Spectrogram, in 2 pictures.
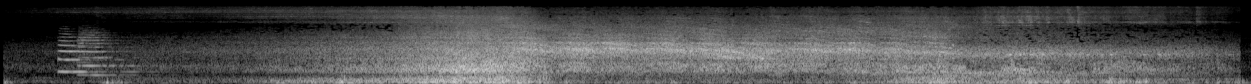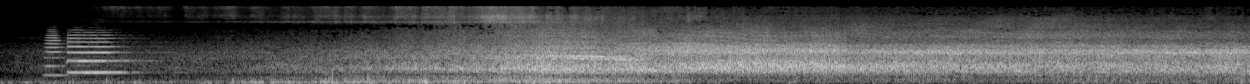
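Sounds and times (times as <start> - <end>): train wheels and rail noise: 0.0 - 25.0
two-tone train horn: 0.6 - 1.5, 12.9 - 14.2.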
